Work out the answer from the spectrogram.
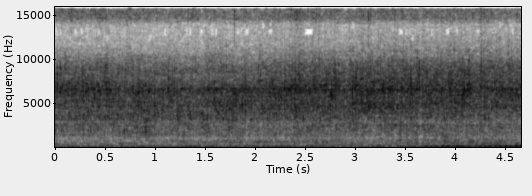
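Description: Minced-beef kebab patties sizzling in ghee in a frying pan over a low flame, a steady even hiss.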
